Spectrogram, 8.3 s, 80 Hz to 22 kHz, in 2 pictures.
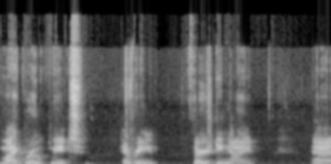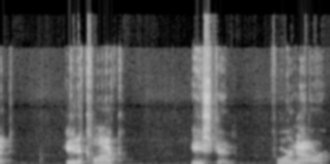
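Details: Adult man years after a 2017 stroke that caused aphasia and loss of mobility, with speech regained but residual word-finding difficulty that worsens when tired, dehydrated or agitated; aphasia with word-finding pauses.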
